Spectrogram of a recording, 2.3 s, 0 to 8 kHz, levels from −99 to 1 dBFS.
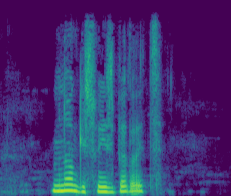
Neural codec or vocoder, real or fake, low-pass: none; real; 7.2 kHz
